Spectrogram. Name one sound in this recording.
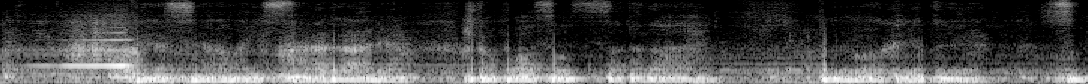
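Electric guitars play loud distorted riffs.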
